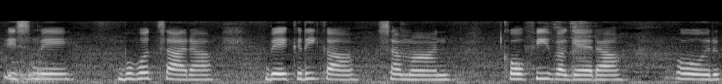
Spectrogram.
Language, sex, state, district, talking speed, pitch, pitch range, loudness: Hindi, female, Haryana, Charkhi Dadri, 75 wpm, 240 Hz, 220-250 Hz, -16 LUFS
